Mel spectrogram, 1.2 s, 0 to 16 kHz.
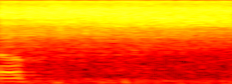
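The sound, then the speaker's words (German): An angry red diamond rattlesnake gives a steady, dry, high buzzing hiss that stays even and unbroken throughout the short clip. “Das ist unsere rote Diamantklapperschlange, eine der 2 häufigsten Arten hier. Sie ist ziemlich sauer, will unbedingt in diese Garage, aber daraus wird nichts.”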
